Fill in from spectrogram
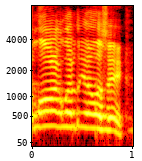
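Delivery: high, hammed-up slogan shout; mock rally cheer. Hosts shouting the slogan back, high and playful. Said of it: "we'll be like".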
